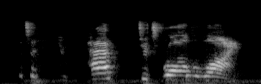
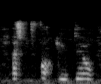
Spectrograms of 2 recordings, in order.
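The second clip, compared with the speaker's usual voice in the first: ordinary talk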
